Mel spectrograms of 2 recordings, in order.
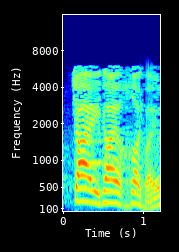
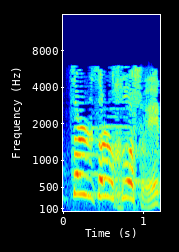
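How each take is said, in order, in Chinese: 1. 字音含糊，像舌头打了结。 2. 每个字都咬得清清楚楚。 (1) "大舌头、说这麻烦了。" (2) "就得这么清楚，每个字都得送到您耳朵里边"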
